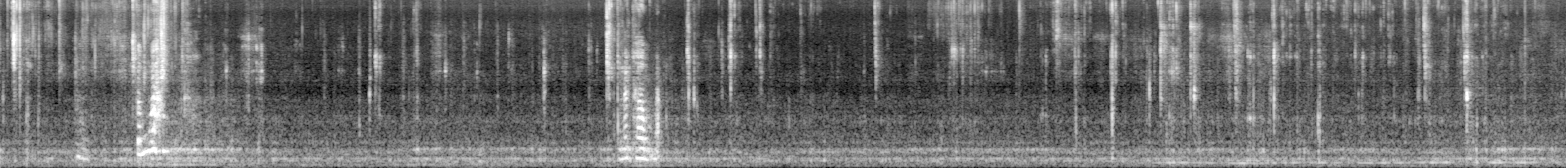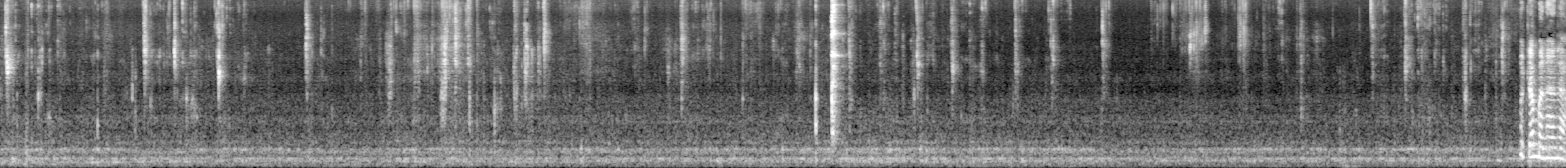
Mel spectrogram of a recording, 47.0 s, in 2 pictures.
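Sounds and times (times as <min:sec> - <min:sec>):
steady low hum: 0:00.0 - 0:46.9
chewing: 0:28.0 - 0:40.2, 0:40.8 - 0:46.2.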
